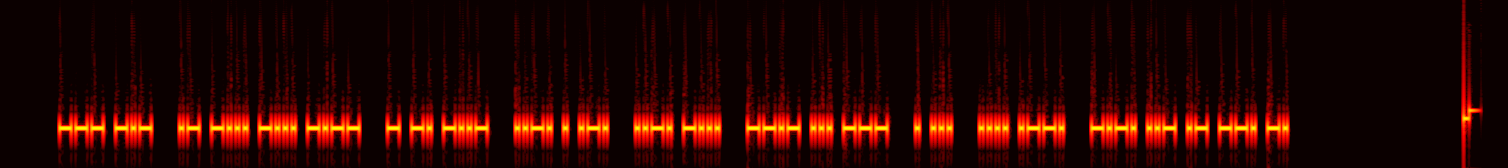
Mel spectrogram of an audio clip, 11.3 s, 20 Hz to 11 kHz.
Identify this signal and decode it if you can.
Morse code, heard as a keyed tone, about 40 wpm, 700 Hz. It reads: OK ABBY TNX FER FB QSO ES HP CUAGN
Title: Practice QSO - Exchange 4 - Ending - 40wpm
